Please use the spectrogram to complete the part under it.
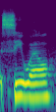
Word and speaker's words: Penei Sewell: Sewell.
